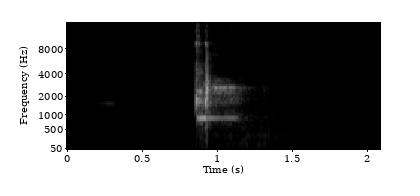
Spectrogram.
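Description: A single short ping with a sharp start about a second in, lasting under half a second, in otherwise silent audio.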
